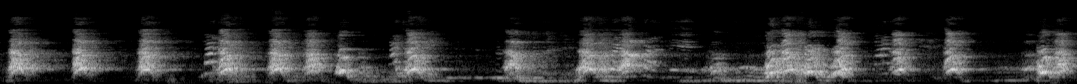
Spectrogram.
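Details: Golden retriever pestering its mummy, giving short barks in quick bursts, roughly two a second with brief pauses. A woman talks over it in Marathi throughout.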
